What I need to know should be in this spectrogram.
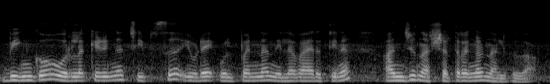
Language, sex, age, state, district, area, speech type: Malayalam, female, 30-45, Kerala, Alappuzha, rural, read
